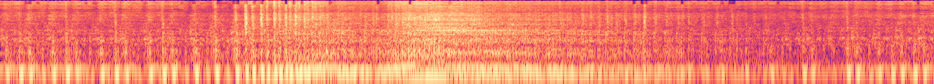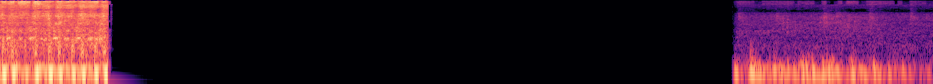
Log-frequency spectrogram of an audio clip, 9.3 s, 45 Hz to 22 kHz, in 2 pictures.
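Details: Kawasaki VN800 V-twin chopper, in a build to fix a big engine knock (rotor removed), revs up and settles with an even, deep beat and no knocking; the engine sounds healthy, with normal running.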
